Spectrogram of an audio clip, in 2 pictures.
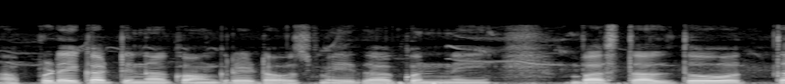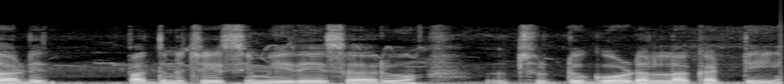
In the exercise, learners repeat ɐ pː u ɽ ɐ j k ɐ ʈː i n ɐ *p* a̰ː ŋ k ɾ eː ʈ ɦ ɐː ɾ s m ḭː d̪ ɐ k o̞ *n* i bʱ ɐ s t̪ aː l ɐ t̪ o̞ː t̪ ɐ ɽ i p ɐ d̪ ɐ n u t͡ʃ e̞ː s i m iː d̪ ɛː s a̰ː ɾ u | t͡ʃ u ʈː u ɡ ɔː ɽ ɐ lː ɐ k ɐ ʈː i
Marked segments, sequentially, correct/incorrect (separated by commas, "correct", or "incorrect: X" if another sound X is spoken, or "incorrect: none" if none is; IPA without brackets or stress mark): incorrect: k, incorrect: nː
